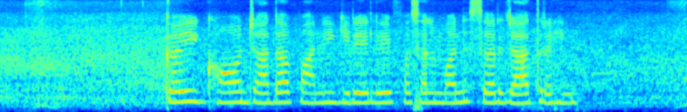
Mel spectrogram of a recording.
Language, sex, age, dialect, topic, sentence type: Chhattisgarhi, female, 18-24, Central, banking, statement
